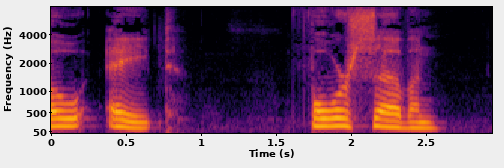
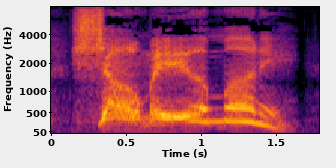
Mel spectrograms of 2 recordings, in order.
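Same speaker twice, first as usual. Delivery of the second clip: a hammed-up catchphrase shout, drawn out; mock movie shout; 7 semitones higher, slower than usual. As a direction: show me the money, yelled high and slow.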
